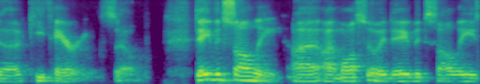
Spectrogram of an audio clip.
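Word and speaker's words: Salle: keith herring so david sally i'm also a david sally some people pronounce it saul but i i love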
